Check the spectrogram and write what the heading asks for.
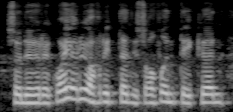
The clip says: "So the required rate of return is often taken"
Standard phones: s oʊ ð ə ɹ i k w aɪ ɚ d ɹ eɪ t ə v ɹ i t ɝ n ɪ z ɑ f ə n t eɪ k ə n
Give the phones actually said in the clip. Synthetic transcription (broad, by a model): s oʊ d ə ɹ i k w aɪ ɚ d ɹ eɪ ə f ɹ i t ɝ n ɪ s ɑ f ə n t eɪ k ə n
